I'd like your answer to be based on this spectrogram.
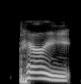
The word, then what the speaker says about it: Perrine: So this is the town, Perrine. And I actually wrote PER/INE like 9 because I didn't want to mispronounce it. – I appreciate you so much. – Thank you. Perrine was where they had a couple of structures that were up.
